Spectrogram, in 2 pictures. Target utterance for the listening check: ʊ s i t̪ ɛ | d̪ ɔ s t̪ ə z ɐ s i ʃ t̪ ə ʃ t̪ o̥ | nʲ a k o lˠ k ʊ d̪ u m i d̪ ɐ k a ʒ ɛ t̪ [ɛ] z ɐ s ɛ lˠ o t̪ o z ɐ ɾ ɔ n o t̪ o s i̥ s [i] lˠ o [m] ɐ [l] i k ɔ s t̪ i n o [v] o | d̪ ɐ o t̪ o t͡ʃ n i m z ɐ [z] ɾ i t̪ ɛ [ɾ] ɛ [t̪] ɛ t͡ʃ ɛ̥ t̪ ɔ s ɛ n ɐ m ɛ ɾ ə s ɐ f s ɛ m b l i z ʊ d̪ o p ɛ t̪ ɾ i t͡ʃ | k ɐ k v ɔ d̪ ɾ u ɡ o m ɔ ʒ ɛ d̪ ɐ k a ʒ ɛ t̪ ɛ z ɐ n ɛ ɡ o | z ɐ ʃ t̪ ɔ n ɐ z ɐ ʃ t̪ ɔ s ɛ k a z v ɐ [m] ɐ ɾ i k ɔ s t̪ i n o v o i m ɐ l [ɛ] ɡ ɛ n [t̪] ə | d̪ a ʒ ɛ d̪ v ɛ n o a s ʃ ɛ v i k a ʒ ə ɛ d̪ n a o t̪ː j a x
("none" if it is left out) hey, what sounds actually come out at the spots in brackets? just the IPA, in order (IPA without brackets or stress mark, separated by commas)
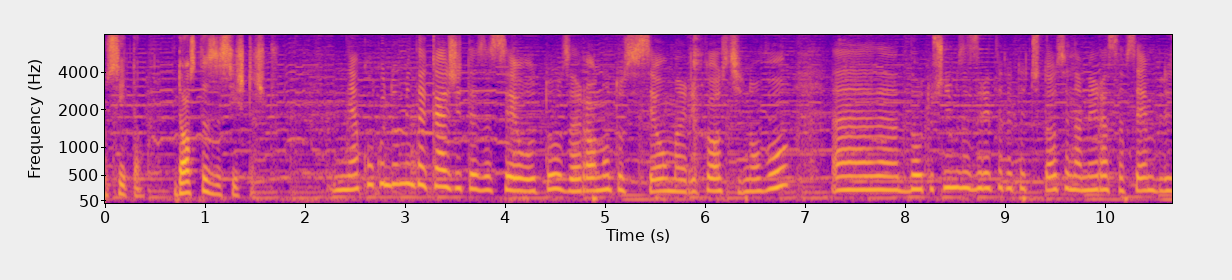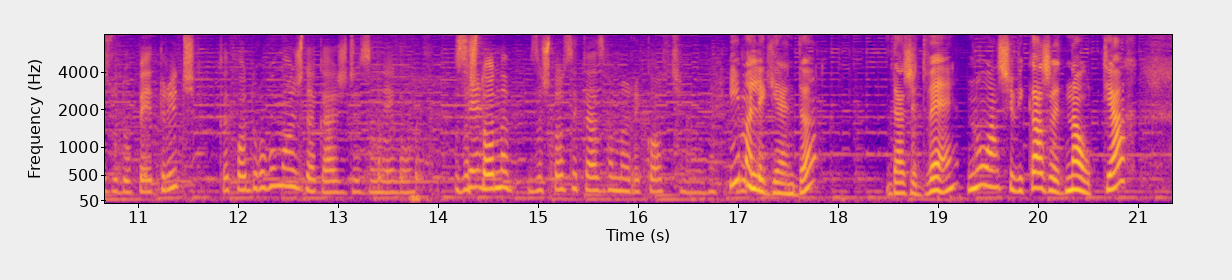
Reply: ɛ, ɛ, m, ɾ, v, z, l, t̪, m, ɛ, d̪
